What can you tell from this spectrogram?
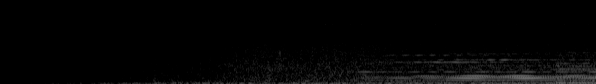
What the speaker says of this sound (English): the sound of the waves there. It's a lovely, lovely sound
